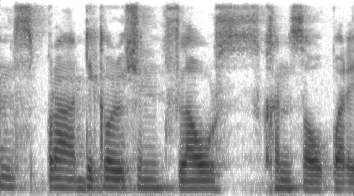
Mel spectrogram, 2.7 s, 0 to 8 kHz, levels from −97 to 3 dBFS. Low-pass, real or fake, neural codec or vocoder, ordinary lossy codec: 7.2 kHz; fake; vocoder, 22.05 kHz, 80 mel bands, Vocos; Opus, 64 kbps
